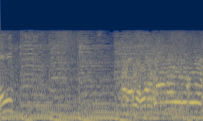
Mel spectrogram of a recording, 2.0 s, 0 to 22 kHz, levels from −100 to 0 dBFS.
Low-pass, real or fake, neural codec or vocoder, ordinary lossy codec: none; real; none; none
